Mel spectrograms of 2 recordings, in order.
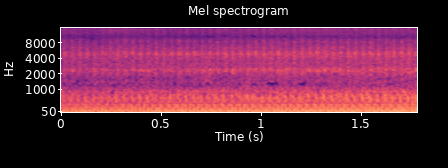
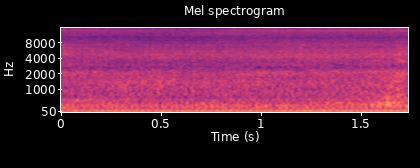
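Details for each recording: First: Old power washer engine at full throttle, drone sagging and dropping in pitch as the year-old pump, turned up for more pressure, loads it; fuel isn't dirty, and weak governor springs can't hold its speed. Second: Old power washer engine after repair, RPM turned up to offset governor springs stretched from years of running at full RPM; it now holds a steady, even drone with no hunting or surging, normal at full speed and power washing properly.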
